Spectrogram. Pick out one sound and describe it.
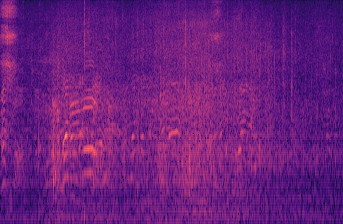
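A crowd cheers and yells loudly outdoors.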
